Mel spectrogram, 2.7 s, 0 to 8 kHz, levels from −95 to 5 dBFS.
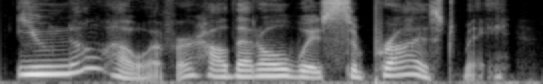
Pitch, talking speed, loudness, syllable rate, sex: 205 Hz, 175 wpm, -16 LUFS, 5.5 syllables/s, female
